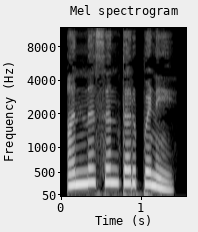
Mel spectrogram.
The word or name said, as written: ಅನ್ನಸಂತರ್ಪಣೆ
